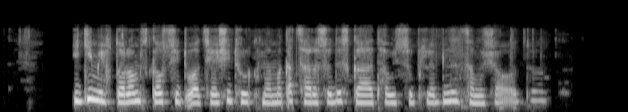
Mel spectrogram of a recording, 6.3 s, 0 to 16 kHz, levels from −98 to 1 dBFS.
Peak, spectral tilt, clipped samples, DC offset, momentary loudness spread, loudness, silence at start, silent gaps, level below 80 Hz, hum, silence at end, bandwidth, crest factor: -6 dBFS; -3.5 dB/octave; under 0.1%; under 0.1%; 11 LU; -24 LUFS; 0.75 s; none; -72 dBFS; none; 0.8 s; 7.4 kHz; 18 dB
